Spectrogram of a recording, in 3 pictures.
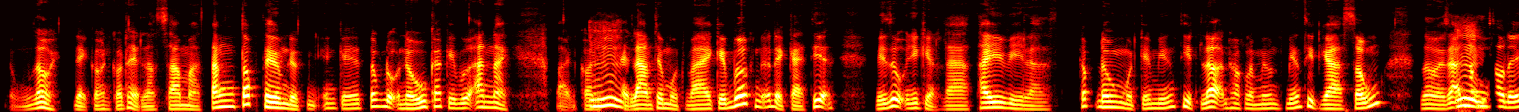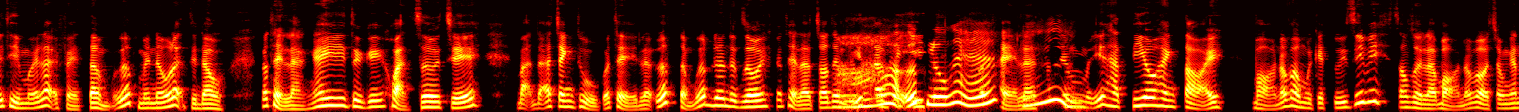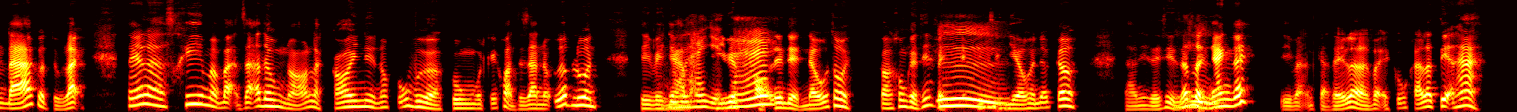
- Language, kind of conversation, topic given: Vietnamese, advice, Làm sao để ăn uống lành mạnh khi bạn quá bận rộn nên không có thời gian nấu ăn?
- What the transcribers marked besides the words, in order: tapping; in English: "zip"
